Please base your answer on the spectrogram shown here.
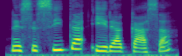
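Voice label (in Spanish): necesita Ir Casa, spanish, female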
